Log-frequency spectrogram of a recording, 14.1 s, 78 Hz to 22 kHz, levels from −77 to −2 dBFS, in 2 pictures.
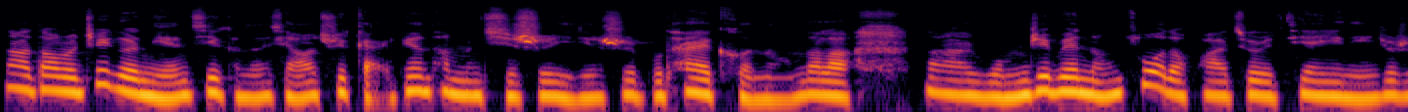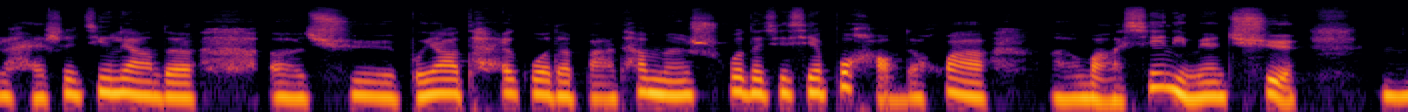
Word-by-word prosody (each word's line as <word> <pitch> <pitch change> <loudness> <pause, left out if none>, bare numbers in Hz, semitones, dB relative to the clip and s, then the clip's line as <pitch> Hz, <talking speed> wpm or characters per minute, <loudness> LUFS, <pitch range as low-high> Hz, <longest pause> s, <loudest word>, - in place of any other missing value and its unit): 那 265 -3 0
到 240 0 +2
了 220 - +4
这 310 +9 -1
个 220 -4 +4
年 175 0 +2
纪 215 +3 0
可 180 - -7
能 170 +1 -2
想 165 0 -3
要 175 - 0
去 215 +3 -2
改 160 - -5
变 230 +7 +1
他 220 0 -4
们 185 -2 +1
其 180 0 -4
实 180 +1 +2
已 165 - -1
经 160 +2 -2
是 190 +2 +1
不 180 +2 -4
太 205 +2 +2
可 165 -2 -5
能 150 +2 -4
的 195 - 0
了， 180 -2 +3 0.3
那 200 -5 -1
我 170 - 0
们 175 +3 +2
这 235 +4 +4
边 220 -2 +5
能 190 +1 +2
做 295 +5 0
的 195 - +1
话 180 0 -4
就 190 +2 -1
是 175 - -1
建 185 +2 -2
议 175 - +1
您 160 0 -1
就 185 +2 -1
是 180 - -2
还 165 -1 -5
是 190 +4 -1
尽 210 +3 +1
量 190 -4 +3
地， 170 -1 +2 0.4
呃， 165 -1 -2
去 175 +1 -2
不 175 - -1
要 200 0 +4
太 205 +2 -4
过 195 -2 +2
地 175 - +1
把 160 0 -6
他 220 +6 -1
们 190 -2 +4
说 220 +3 0
的 205 -1 +3
这 210 - -3
些 215 +2 +2
不 285 - +3
好 - - -3
的 165 - -4
话， 180 -4 +1 0.3
呃， 155 -1 -2
往 150 -3 0
心 275 - 0
里 215 -8 +5
面 175 +2 +2
去。 190 +2 +1 0.4
嗯， 180 -1 -1
185 Hz, 310 characters per minute, -23 LUFS, 170-205 Hz, 0.4 s, 边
